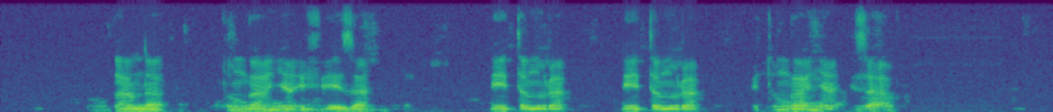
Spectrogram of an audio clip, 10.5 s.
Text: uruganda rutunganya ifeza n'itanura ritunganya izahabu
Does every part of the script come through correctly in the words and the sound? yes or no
no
